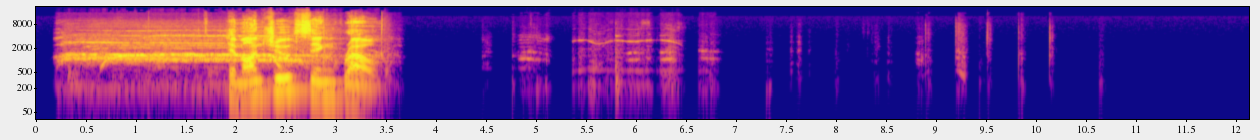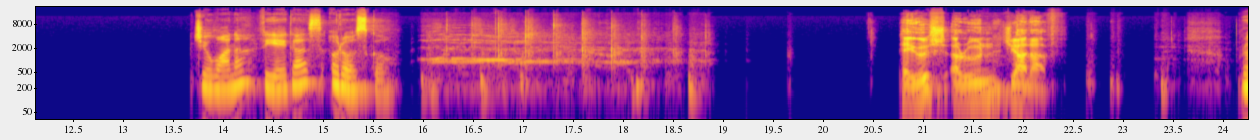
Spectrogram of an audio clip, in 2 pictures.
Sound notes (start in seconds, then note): 16.0 cheering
